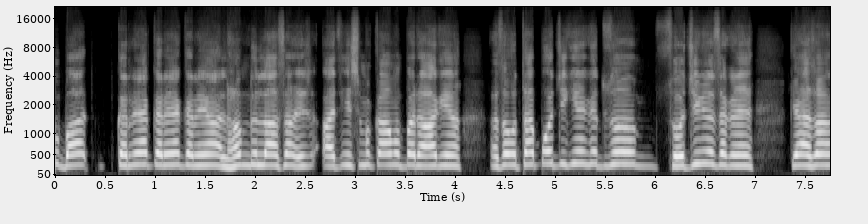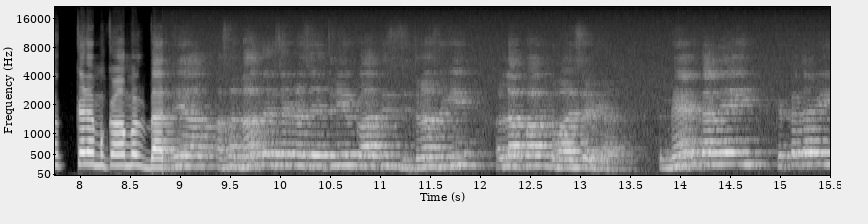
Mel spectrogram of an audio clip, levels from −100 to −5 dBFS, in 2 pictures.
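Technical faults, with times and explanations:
8.82 s onward, switch to a distant microphone: after "اسساں کیژے مقام اپر" speech turns hollow, likely a farther microphone; waveform shrinks about 5 dB, spectrogram loses bass, noise floor rises.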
